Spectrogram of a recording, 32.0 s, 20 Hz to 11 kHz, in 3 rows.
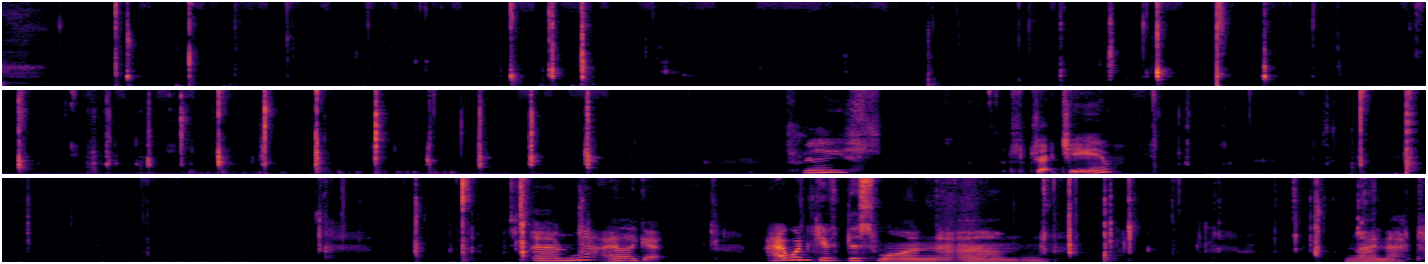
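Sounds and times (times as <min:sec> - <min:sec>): slime clicking and popping: 0:00.8 - 0:02.8, 0:03.6 - 0:04.5, 0:06.9 - 0:15.5, 0:19.2 - 0:22.4, 0:23.8 - 0:25.8, 0:29.1 - 0:31.6.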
